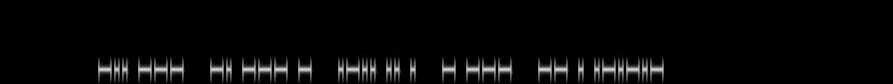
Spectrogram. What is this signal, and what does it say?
Morse code, heard as a keyed tone, about 28 wpm, 700 Hz. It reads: DO NOT LIE TO ME.
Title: Sentences from Top 1600 Words 30wpm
